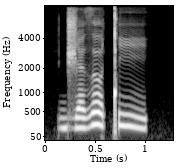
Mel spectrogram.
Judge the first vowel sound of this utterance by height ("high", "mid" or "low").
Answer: low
